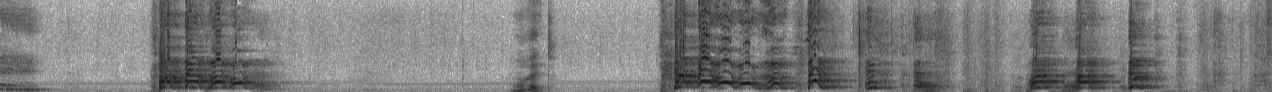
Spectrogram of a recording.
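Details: Excited yelping and warbling whines from two pet Miniature Schnauzers greeting an owner coming home; bursts of high, quavering cries come in clusters separated by quiet gaps, with a person speaking to the dogs.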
